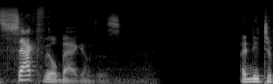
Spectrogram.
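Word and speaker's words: Sackville-Baggins: Sackfield. I don't know what he's talking about. I love that you all thought I was saying sackfield. It's sackville baggines.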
